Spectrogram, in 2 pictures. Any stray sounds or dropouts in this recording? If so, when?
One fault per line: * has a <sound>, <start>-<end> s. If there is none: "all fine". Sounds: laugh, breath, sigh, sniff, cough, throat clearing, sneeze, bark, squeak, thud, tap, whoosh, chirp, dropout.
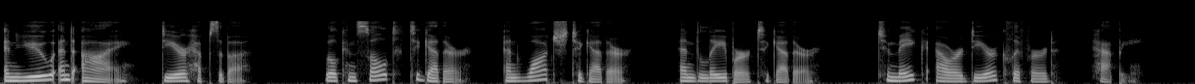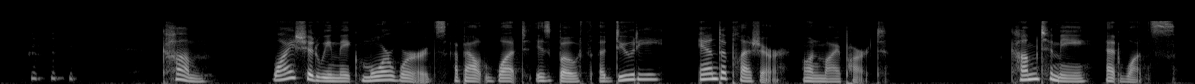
* has a laugh, 12.2-12.7 s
